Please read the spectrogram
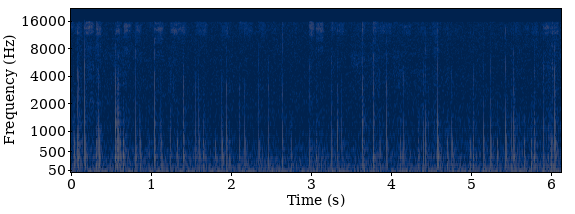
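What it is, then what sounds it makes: Faux leather covered book. Long nails tap and scratch the embossed front cover of a large brown faux leather Bible standing upright on a wooden table. The result is a quiet, steady patter of quick, dry clicks with a scratchy rustle and a faint hollow tone from the cover.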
